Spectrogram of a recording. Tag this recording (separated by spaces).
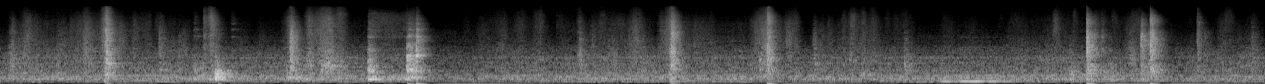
cleaning basement bassment set-noise noise washing cellar laundry bath bathroom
